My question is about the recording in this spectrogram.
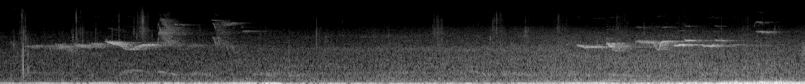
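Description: Songbirds chirping in two short spells, about a second in and again near the end, over a steady low rumble that grows louder toward the end.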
